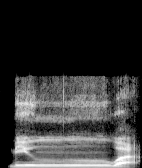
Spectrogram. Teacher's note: separuh Nun kemudian Masih Ada separuh wau · Tapi kemudian tidak dibaca minwa ya. Tetap dia masih ada separuh nun, kemudian masih ada separuh waw. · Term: idgham bigunnah yang nakis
